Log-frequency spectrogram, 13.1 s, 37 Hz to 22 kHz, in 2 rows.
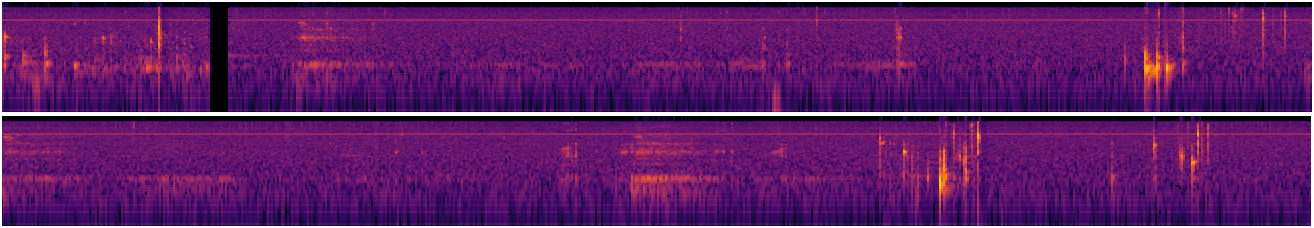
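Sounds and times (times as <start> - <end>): dolphin clicks: 12.1 - 12.6.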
